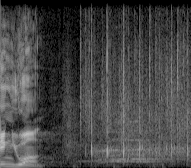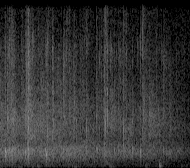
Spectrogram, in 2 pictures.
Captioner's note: everyone applauding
